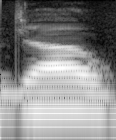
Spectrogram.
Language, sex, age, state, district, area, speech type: Bengali, male, 45-60, West Bengal, Nadia, rural, read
